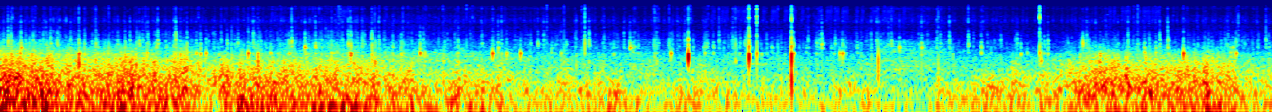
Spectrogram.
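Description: Rain patters and drips onto a surface close by, outdoors.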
